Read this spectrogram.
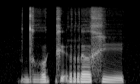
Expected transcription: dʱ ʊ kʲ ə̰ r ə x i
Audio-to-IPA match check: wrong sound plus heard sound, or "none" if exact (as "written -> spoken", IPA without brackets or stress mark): none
